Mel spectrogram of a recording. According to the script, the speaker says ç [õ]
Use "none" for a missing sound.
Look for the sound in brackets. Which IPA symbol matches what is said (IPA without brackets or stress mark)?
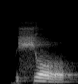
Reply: o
